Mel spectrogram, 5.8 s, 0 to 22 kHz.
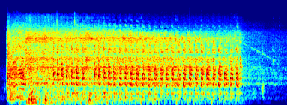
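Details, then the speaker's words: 1992 Dodge Stealth R/T Twin Turbo cranking in an even, quick churn for about five seconds without catching; no fuel pump heard running, no power to pump, though it starts on starting fluid, so ignition and timing seem good. "we didn't have a fuel pump we didn't hear a fuel pump running when we were starting it trying to start it but it would start on starting fluid which is a good indicator it's in time"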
